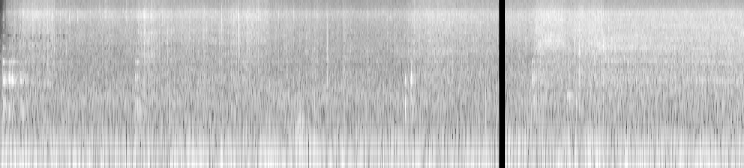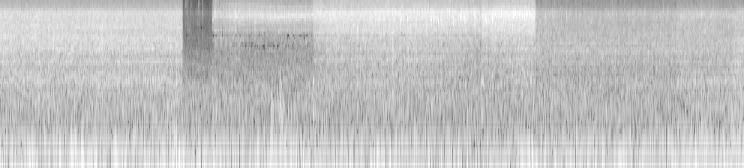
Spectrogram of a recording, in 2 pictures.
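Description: Chopped onion and then mixed vegetables sizzling in hot oil in a nonstick frying pan, a steady hiss that cuts off briefly a couple of times and restarts, louder for a few seconds past the middle.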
